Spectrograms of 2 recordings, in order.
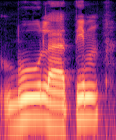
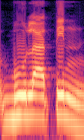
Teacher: Bunyi tanwin ini dimasukkan ke huruf mim. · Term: idgham bi gunnah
